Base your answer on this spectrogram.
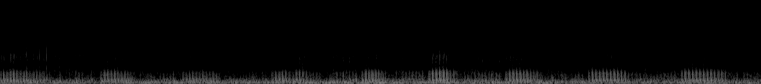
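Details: Cat purring steadily, a low rumbling hum that swells in pulses about once a second, following the rhythm of its breathing; no other sounds stand out.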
